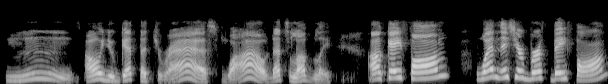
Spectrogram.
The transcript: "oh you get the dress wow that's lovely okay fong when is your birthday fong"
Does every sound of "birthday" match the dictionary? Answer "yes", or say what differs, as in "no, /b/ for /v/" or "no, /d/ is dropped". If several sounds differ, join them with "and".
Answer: yes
